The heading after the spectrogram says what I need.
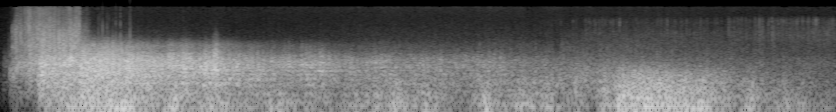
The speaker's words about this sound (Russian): Ночь, гроза.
